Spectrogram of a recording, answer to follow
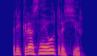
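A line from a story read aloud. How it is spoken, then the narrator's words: Quiet. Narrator (Russian): тихо произнес охранник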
